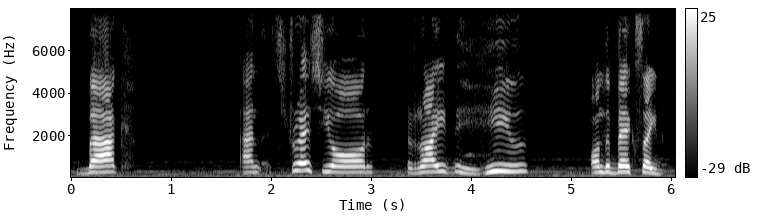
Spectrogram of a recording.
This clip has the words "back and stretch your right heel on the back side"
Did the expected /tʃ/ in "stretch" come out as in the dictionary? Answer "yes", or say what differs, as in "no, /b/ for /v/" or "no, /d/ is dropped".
yes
